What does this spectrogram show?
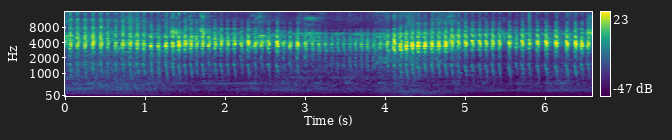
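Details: Collared kingfisher, said to call all day without stopping, delivering a long fast rattle of harsh repeated notes, dipping quieter midway before growing louder again.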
